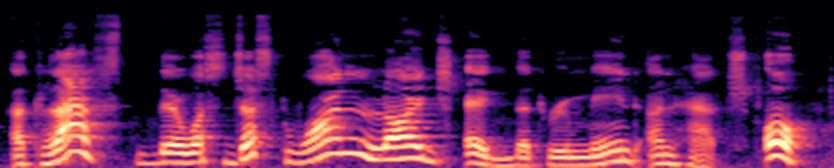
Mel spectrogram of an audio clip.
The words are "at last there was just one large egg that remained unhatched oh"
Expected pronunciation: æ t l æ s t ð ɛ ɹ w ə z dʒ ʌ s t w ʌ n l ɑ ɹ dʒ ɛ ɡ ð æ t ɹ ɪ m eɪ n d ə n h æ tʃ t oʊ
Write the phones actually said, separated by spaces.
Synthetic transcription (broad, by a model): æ t l æ s t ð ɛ ɹ w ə s dʒ ʌ s t w ʌ n l ɑ ɹ dʒ ɛ ɡ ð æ t ɹ ɪ m eɪ n d ə n h æ tʃ t oʊ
